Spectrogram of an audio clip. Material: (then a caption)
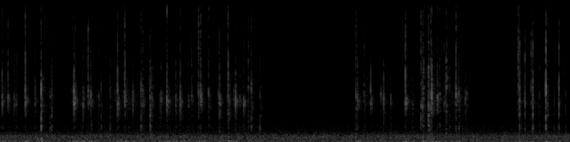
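Plastic. A purple-cased mechanical keyboard with plastic keycaps is typed on with the fingertips of both hands. Quick, bright, crisp clicks come in three bursts separated by brief pauses, over a steady low background hiss.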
